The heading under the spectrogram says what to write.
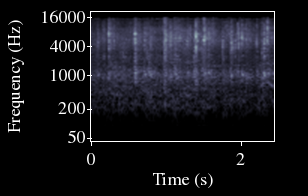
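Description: Horse-drawn wagons carrying men and women in traditional festival costumes clip-clop past one after another at a steady, uneven rhythm of hoofbeats, with a busy outdoor crowd murmur beneath.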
